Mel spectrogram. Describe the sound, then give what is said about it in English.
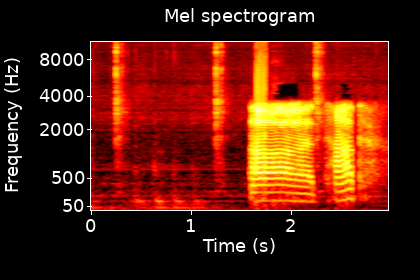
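A game show timer clock, set to 30 seconds, ticks steadily about once per second. The sharp clicks are soft at first, then partly buried when a loud voice cuts in over the second half. “All right, we're going to put 30 seconds on the clock.”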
